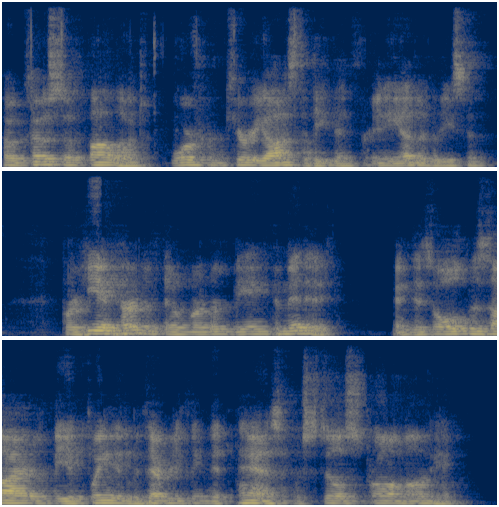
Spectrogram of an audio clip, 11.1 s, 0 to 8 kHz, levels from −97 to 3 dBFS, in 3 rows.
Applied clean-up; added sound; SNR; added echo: neural mask model DeepFilterNet 3.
